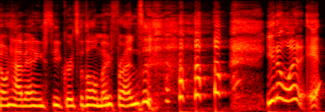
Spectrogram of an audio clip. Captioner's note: chuckles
